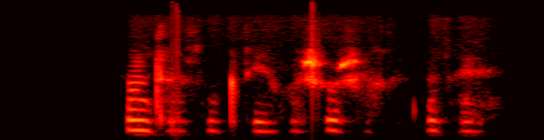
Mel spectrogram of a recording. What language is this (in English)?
Pashto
